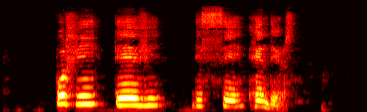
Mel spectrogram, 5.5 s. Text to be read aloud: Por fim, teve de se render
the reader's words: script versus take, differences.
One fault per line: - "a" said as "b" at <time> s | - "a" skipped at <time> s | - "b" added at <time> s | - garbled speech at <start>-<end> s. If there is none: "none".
none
